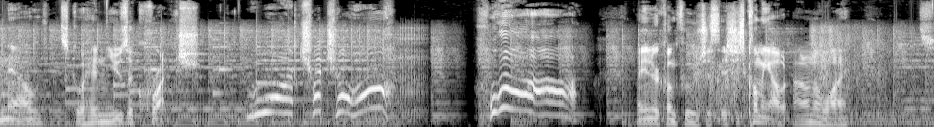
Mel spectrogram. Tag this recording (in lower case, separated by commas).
music, speech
